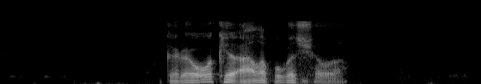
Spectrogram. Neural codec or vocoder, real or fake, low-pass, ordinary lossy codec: codec, 16 kHz, 1 kbps, X-Codec, HuBERT features, trained on LibriSpeech; fake; none; none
